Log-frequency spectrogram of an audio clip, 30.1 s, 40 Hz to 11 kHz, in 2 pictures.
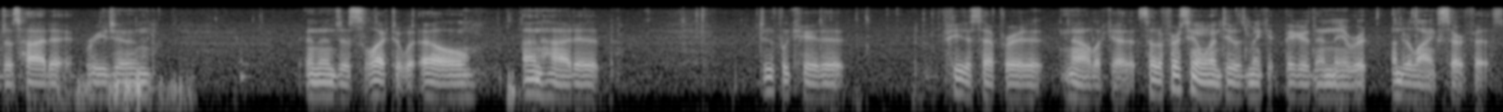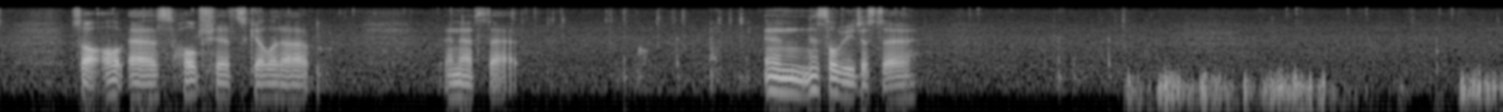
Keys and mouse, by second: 2.6 h, 3.7 l, 5.1 alt+h, 5.9 z, 8.7 p, 9.5 Tab, 12.7 Tab, 13.8 alt+s, 17.8 Tab, 18.8 Tab, 20.3 e, 20.7 s, 21.9 o, 22.4 s, 23.8 ctrl+r, 26.3 ctrl+b.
